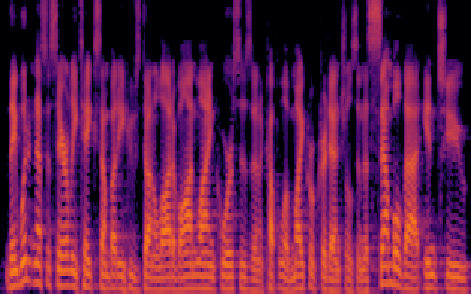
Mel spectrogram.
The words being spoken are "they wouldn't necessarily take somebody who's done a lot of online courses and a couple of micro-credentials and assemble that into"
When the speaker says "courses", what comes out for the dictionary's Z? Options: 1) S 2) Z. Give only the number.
2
